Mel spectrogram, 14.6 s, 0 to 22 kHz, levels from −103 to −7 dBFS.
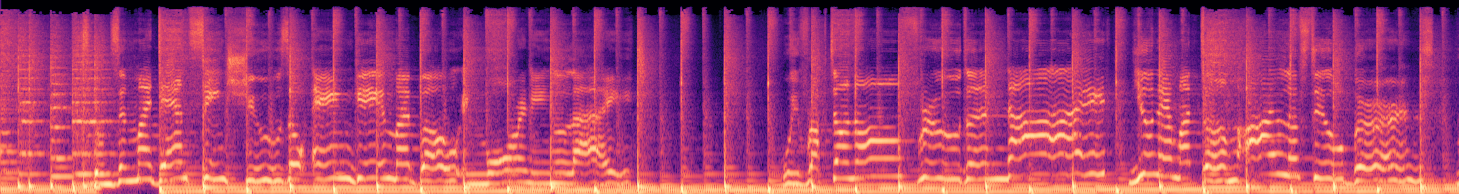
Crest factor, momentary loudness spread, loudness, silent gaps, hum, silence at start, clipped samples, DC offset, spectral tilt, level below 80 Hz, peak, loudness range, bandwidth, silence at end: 16 dB; 4 LU; -17 LUFS; none; none; 0 s; under 0.1%; under 0.1%; -5 dB/octave; -24 dBFS; 0 dBFS; 2 LU; 19 kHz; 0 s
